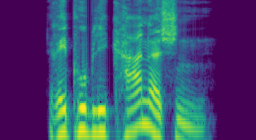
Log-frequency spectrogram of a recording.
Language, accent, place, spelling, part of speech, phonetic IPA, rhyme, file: German, Germany, Berlin, republikanischen, adjective, [ʁepubliˈkaːnɪʃn̩], -aːnɪʃn̩, De-republikanischen.ogg
- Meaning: inflection of republikanisch: 1. strong genitive masculine/neuter singular 2. weak/mixed genitive/dative all-gender singular 3. strong/weak/mixed accusative masculine singular 4. strong dative plural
